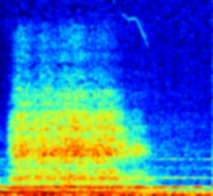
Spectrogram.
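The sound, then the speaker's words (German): A long, soft, breathy exhale, as if breathing onto a mirror or glass to fog it. The steady hiss lasts about a second and a half, then fades out. It is faint and heard alone. “atme einmal so aus, als würdest du einen Spiegel oder ein Glas anhauchen wollen. Das hört sich ungefähr so an.”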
